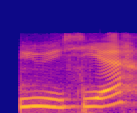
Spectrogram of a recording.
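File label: "yu xie" Chinese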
